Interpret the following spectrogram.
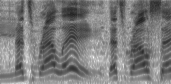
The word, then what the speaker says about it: Raleigh: Patchwork taking place in I don't know how to pronounce that. Relay. Rally. That's Lei, my friend. That's Raleigh.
